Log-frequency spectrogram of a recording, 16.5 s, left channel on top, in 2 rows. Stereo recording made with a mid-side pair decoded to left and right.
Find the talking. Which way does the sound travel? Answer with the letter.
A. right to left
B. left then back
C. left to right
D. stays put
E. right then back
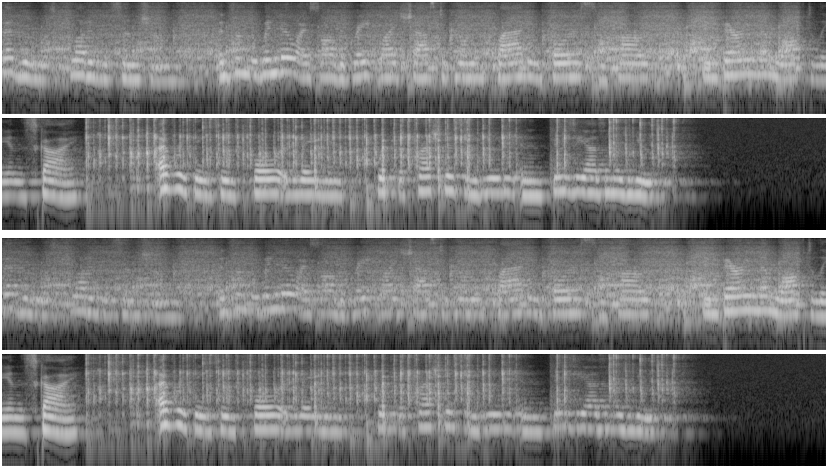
E.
